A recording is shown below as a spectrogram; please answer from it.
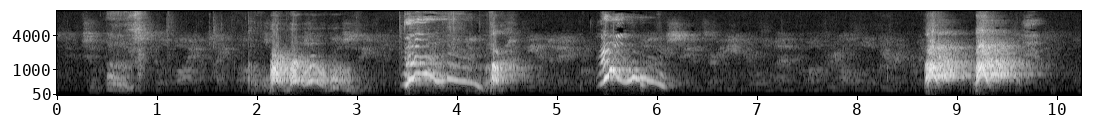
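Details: Shih Tzu howling and yipping in short bursts roughly every two seconds, each a wavering cry with a falling end, quiet gaps between.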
